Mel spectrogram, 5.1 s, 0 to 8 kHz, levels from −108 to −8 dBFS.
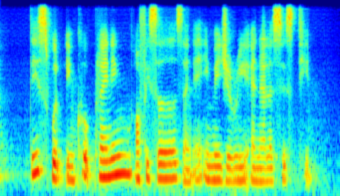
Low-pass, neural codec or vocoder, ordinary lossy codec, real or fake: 7.2 kHz; codec, 16 kHz, about 1 kbps, DyCAST, with the encoder's durations; none; fake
